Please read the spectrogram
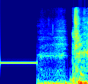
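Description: A single steady, pure-toned censor bleep lasting about a third of a second, bleeping out the name of a website, cut off abruptly and followed by a brief burst of rough, muffled noise.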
